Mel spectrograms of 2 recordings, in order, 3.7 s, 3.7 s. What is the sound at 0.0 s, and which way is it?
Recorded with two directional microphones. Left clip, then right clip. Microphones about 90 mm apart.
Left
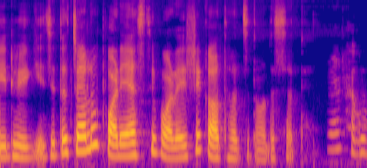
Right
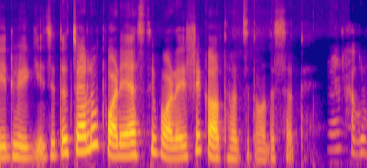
A woman's voice, 35° right (ahead or behind).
